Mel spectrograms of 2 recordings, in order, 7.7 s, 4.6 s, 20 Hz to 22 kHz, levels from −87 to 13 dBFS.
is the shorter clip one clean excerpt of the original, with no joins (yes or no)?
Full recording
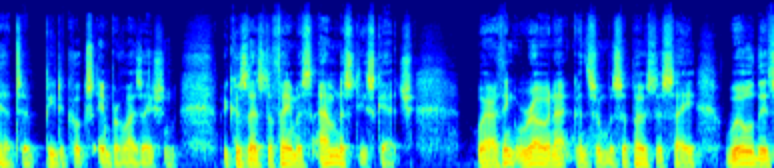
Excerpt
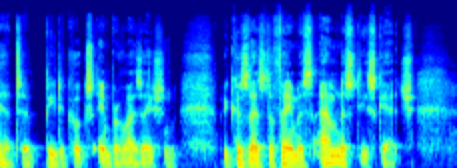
yes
